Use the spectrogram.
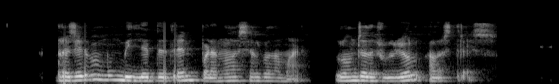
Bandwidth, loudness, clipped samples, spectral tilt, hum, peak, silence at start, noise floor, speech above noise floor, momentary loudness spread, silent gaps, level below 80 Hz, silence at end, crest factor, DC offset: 7.6 kHz; -18 LUFS; under 0.1%; -6 dB/octave; none; -2 dBFS; 0.55 s; -61 dBFS; 43 dB; 16 LU; none; -52 dBFS; 0.65 s; 16 dB; under 0.1%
